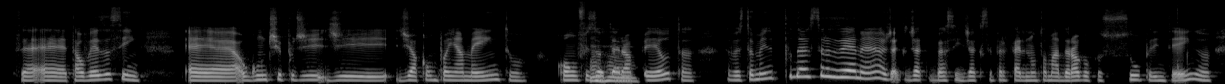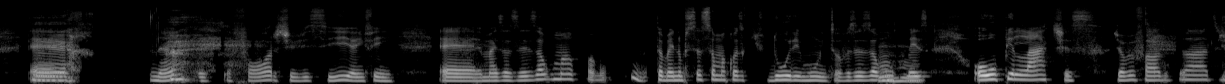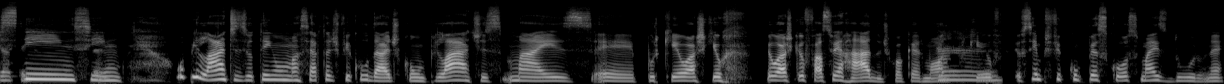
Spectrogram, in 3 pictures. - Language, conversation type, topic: Portuguese, advice, Como posso conciliar a prática de exercícios com dor crônica ou uma condição médica?
- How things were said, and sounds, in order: tapping; chuckle; chuckle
